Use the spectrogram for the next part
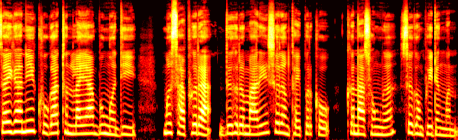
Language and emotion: Bodo, neutral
